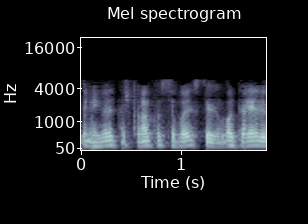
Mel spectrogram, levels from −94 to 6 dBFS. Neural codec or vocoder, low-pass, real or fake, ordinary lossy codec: codec, 16 kHz in and 24 kHz out, 0.6 kbps, FireRedTTS-2 codec; 5.4 kHz; fake; MP3, 32 kbps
